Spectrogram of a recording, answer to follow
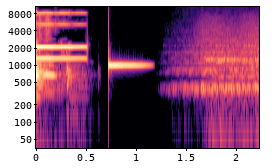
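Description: Edited-in sound effects: a sustained chord cuts off, then a click and a short steady beep about a second in. A sustained droning tone fades in near the end.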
